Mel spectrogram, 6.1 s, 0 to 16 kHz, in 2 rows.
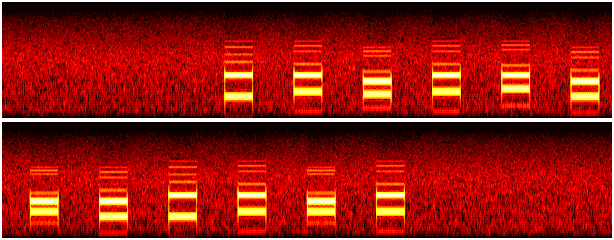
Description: DTMF, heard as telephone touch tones, dialled by machine, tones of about 140 ms. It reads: 3949#1713979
